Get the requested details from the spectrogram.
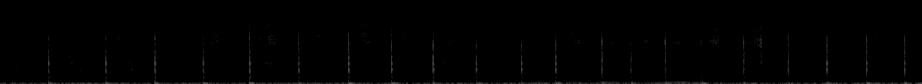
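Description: A white chalk stick is rubbed in short, quick hatching strokes across a large flat blackboard to fill in a letter. The strokes come in a steady rhythm, each a dry, bright scratch with a sharp click at its start, over a low, steady hum.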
